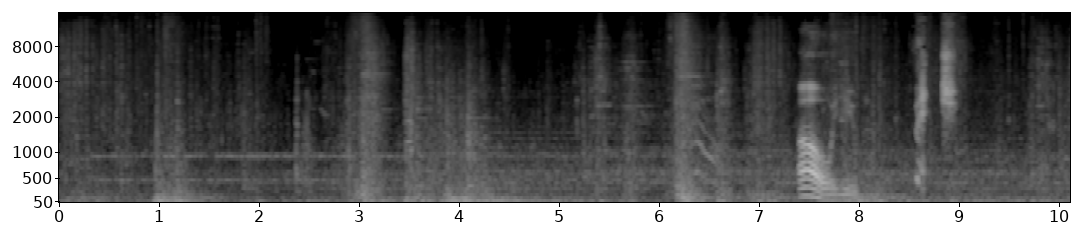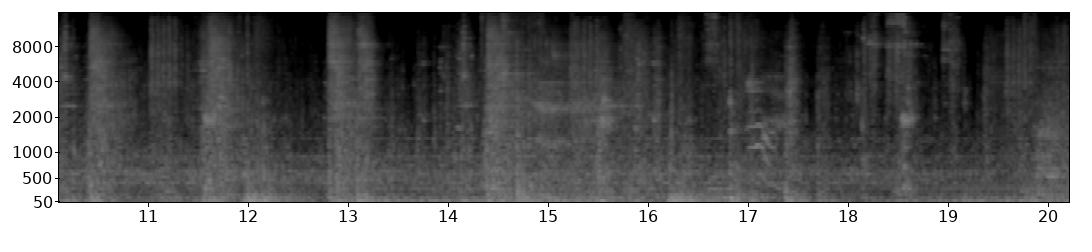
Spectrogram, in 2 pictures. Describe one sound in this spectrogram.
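Metal weapons clang and strike in a fight.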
